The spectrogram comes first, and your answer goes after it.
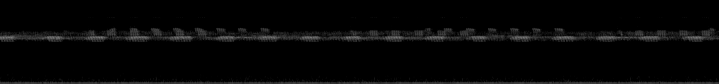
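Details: Mid-autumn night chorus of crickets with other insects by a streetlight. One high, clear chirp keeps a regular beat of roughly two per second, while a thinner, buzzier pulsing from more singers layers above it.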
